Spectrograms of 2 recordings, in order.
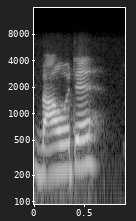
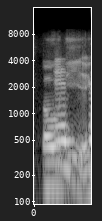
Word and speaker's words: Vaude: So many would call it Vaude or Vaud, because they think it's French, because it's written like with a V-A-U-D-E. So yeah, many people don't know that it's actually a German-based company.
